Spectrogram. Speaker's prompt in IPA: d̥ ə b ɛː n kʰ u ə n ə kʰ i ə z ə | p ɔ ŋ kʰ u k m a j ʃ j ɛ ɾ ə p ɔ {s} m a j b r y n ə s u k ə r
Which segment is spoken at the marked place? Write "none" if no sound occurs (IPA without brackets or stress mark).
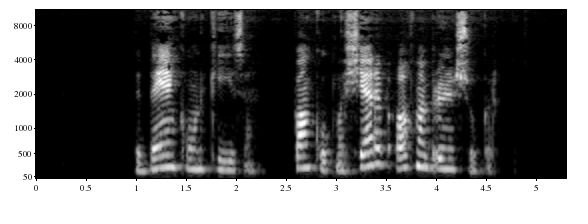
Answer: f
